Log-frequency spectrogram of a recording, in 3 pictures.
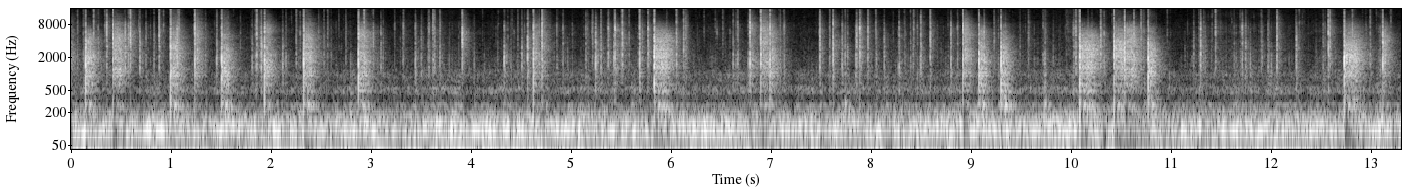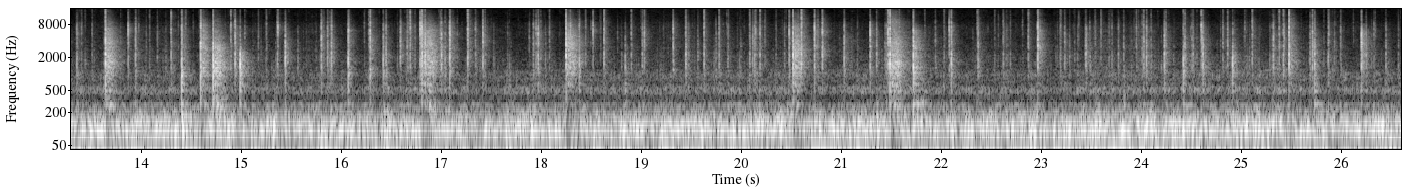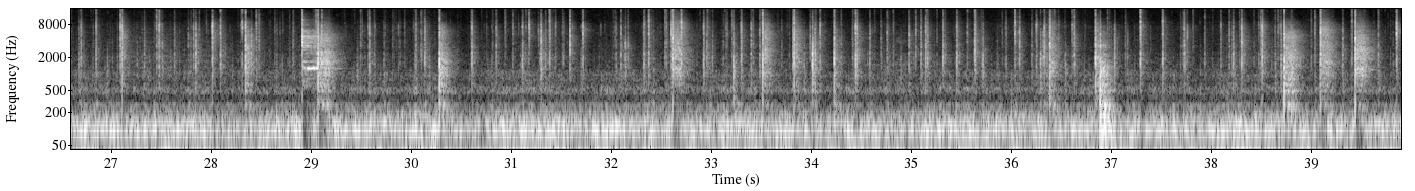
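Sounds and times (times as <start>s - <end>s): coal fire crackling and popping: 0.0s - 39.9s
low rumble: 17.4s - 38.6s.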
